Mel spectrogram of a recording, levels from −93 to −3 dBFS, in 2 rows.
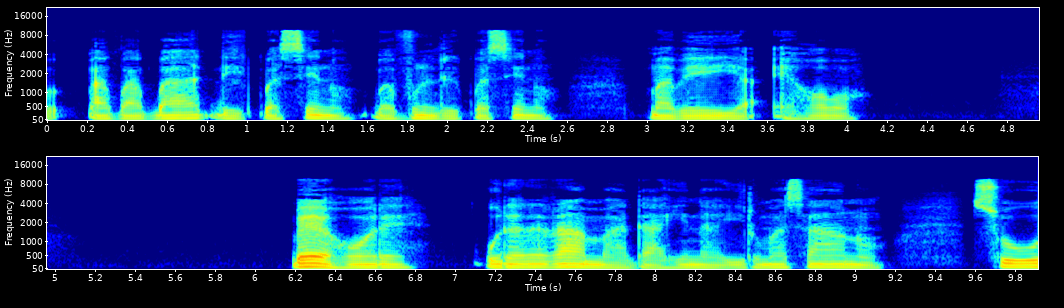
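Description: Throughout the speech, the audio was likely passed through AAC compression at a low bitrate, fitting about 32 kbps AAC-LC. The encoder drops everything above 9.7 kHz and coarsely quantises the rest, leaving the voice dull and smeared, with fizzy, warbling sibilants.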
